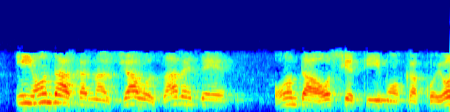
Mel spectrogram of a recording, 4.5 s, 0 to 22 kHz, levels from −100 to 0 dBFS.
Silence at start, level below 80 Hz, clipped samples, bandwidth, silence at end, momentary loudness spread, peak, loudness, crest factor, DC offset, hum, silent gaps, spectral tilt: 0.15 s; -66 dBFS; under 0.1%; 4.2 kHz; 0 s; 10 LU; -6 dBFS; -24 LUFS; 18 dB; under 0.1%; none; none; -8.5 dB/octave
